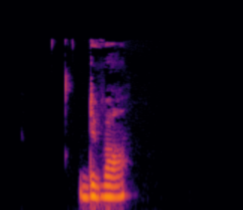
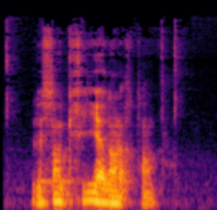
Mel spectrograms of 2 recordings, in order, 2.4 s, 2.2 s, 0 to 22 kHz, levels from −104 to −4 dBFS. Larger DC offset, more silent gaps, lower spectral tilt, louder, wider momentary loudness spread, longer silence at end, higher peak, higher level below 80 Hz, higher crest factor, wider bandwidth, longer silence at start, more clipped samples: neither; neither; about the same, -6 dB/octave vs -6.5 dB/octave; second, -36 LUFS vs -21 LUFS; about the same, 14 LU vs 15 LU; first, 1.15 s vs 0.65 s; second, -20 dBFS vs -4 dBFS; second, -70 dBFS vs -46 dBFS; about the same, 20 dB vs 18 dB; second, 11.5 kHz vs 14.5 kHz; first, 0.8 s vs 0.3 s; neither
